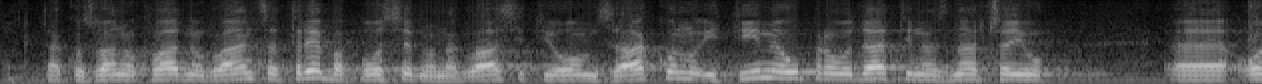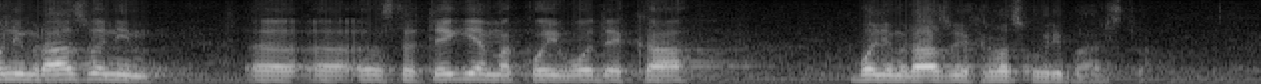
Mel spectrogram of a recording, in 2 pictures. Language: Croatian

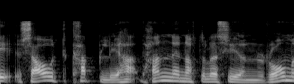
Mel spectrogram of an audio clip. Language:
Icelandic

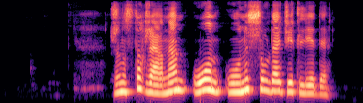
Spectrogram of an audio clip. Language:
Kazakh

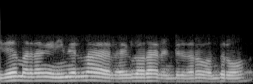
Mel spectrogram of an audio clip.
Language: Tamil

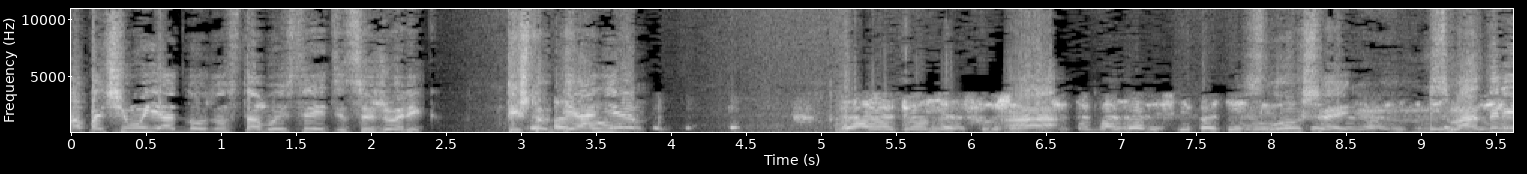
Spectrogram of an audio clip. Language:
Russian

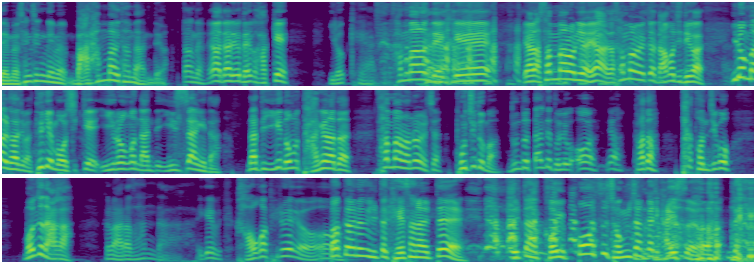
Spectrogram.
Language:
Korean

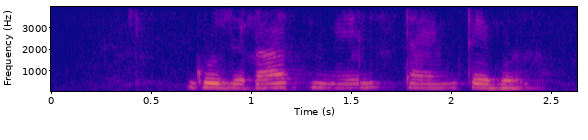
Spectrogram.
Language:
Marathi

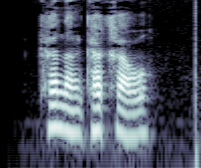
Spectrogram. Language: Thai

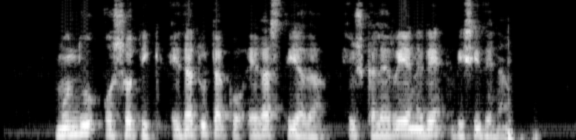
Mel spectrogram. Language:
Basque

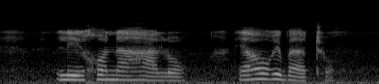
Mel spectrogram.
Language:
Southern Sotho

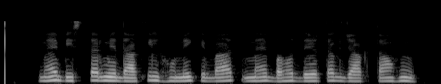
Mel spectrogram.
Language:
Urdu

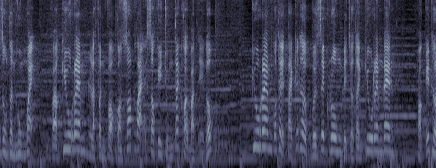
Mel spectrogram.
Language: Vietnamese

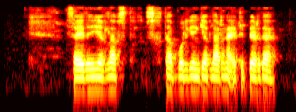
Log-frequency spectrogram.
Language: Uzbek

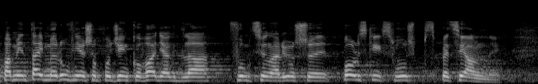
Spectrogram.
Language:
Polish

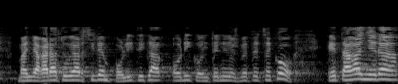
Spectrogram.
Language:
Basque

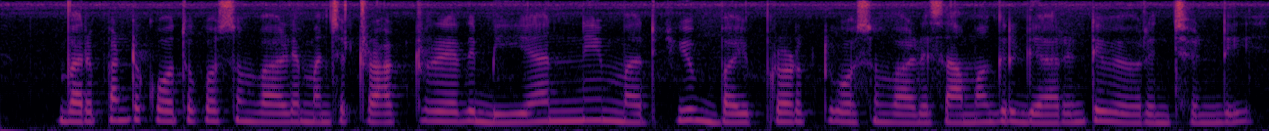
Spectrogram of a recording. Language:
Telugu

